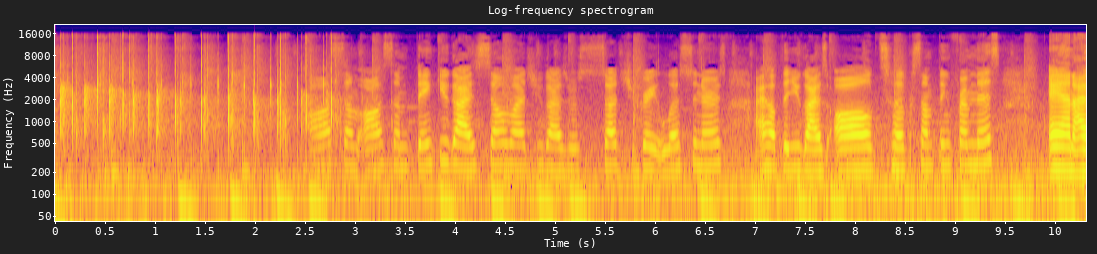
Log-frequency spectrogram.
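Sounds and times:
audience applause: 0.0 - 2.8
speech: 2.9 - 10.2.

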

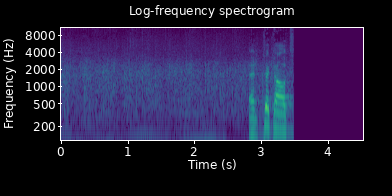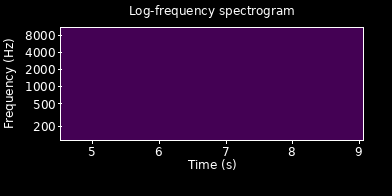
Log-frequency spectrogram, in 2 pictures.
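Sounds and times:
audience clapping in praise: 0.0 - 3.5
speech: 2.8 - 3.5.

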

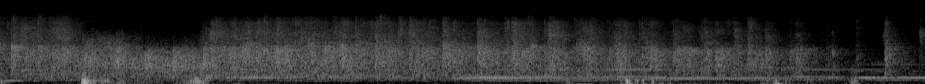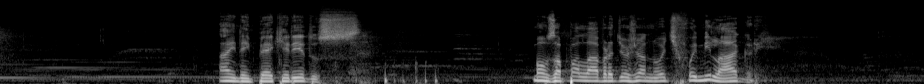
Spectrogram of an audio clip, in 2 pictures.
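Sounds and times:
audience clapping: 0.0 - 9.6
speech: 11.5 - 12.9, 14.6 - 17.0.

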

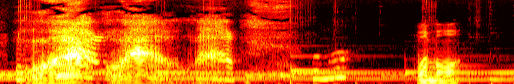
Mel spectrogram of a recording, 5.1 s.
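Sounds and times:
speech: 0.2 - 1.7, 4.2 - 4.7
voice imitating dinosaurs roaring: 0.2 - 2.4.

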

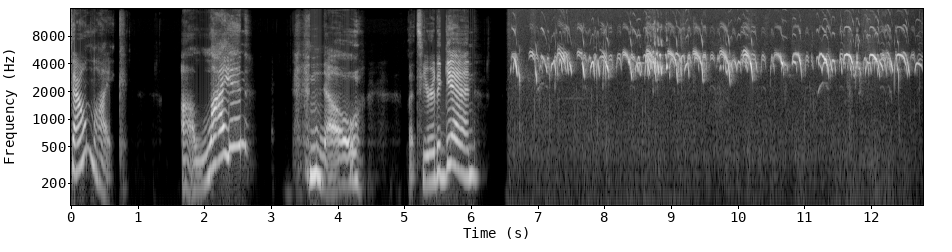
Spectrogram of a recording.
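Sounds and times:
speech: 0.0 - 0.9, 1.6 - 2.7, 3.3 - 6.8
baby chicks peeping: 6.6 - 12.7.

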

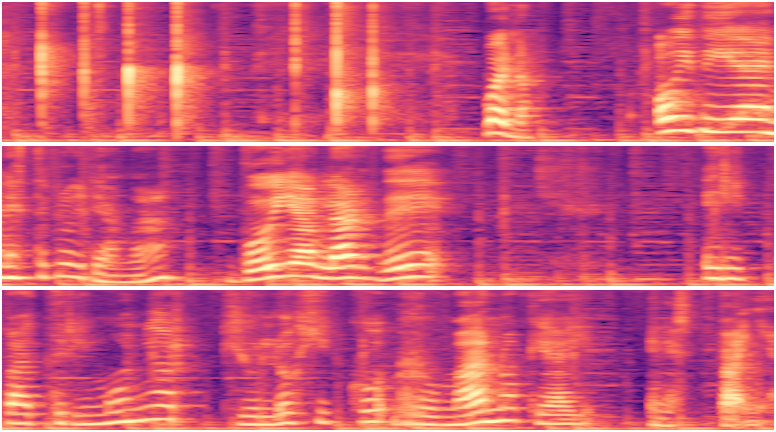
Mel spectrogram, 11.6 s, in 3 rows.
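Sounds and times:
applause: 0.0 - 2.0
speech: 2.4 - 6.2, 7.4 - 11.5.

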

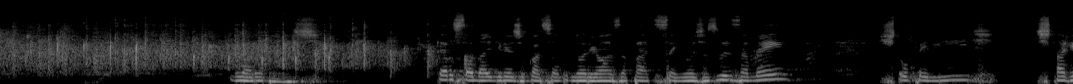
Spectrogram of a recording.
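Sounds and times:
audience applause: 0.0 - 4.7
speech: 2.3 - 3.4, 4.4 - 8.0, 8.8 - 10.7.

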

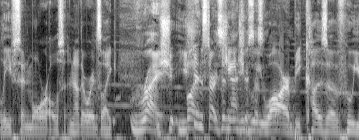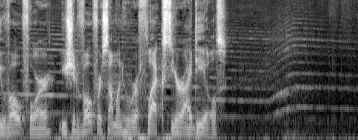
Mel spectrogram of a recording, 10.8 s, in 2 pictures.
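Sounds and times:
speech: 0.0 - 8.8
fire engine sirens passing outside window: 1.4 - 9.0.

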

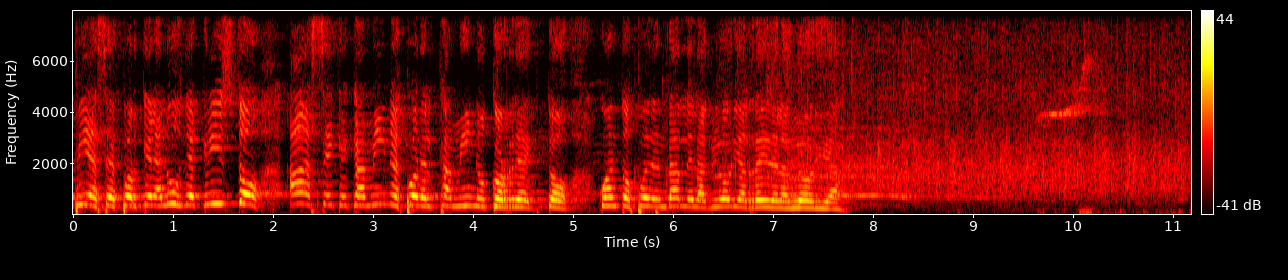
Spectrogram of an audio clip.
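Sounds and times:
speech: 0.0 - 7.9
audience applause: 7.1 - 11.1.

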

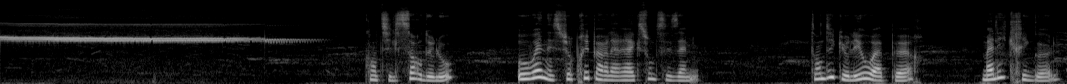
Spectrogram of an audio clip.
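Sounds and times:
whistle blown at swimming pool: 0.0 - 3.3
speech: 3.7 - 4.6, 5.2 - 7.1, 8.1 - 10.6.

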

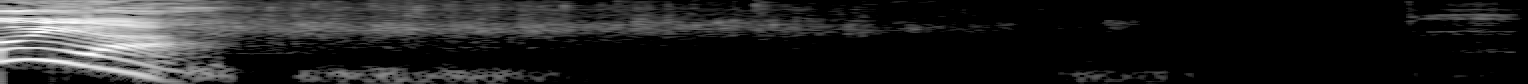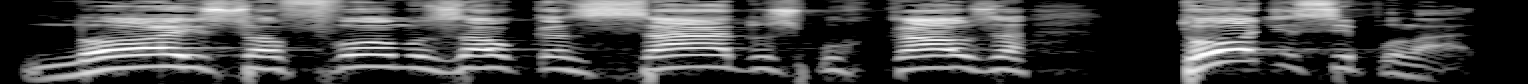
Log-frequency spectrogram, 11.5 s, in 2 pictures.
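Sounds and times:
speech: 0.0 - 0.8, 5.8 - 11.3
audience applause: 0.0 - 4.4.

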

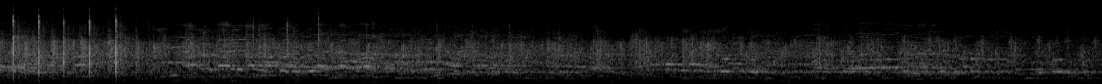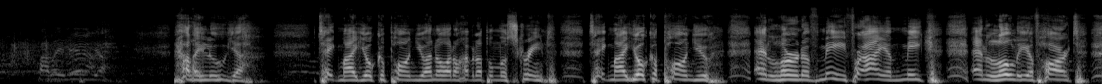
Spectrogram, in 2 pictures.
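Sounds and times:
audience clapping hands: 0.0 - 12.2
speech: 11.5 - 12.2, 12.9 - 22.0.

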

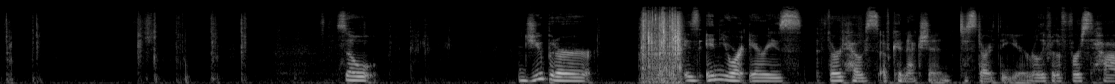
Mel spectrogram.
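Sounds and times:
tarot cards pulled and shuffled: 0.0 - 2.6, 3.8 - 5.0, 6.4 - 6.9
speech: 3.4 - 3.8, 5.2 - 6.0, 6.8 - 11.1.

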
